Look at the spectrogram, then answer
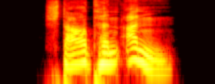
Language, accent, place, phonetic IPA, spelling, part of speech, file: German, Germany, Berlin, [ˌʃtaʁtn̩ ˈan], starrten an, verb, De-starrten an.ogg
- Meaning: inflection of anstarren: 1. first/third-person plural preterite 2. first/third-person plural subjunctive II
